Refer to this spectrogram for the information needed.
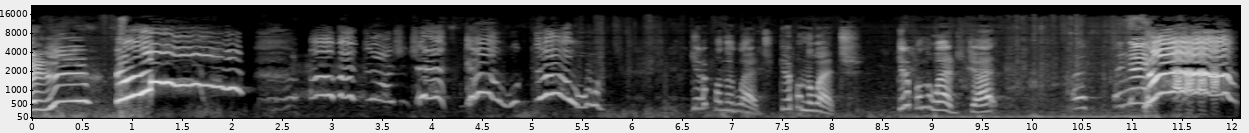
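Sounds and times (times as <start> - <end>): woman squealing in fright: 11.2 - 12.0.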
